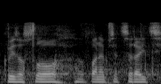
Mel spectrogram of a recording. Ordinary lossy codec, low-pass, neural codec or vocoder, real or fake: MP3, 64 kbps; 7.2 kHz; none; real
